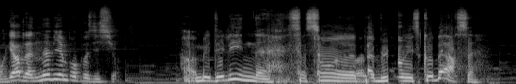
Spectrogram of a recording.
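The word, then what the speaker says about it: Medellín: Alors, est-ce que t'as Les une gens dans idée, le chat vous disent ça se prononce Medellin.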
